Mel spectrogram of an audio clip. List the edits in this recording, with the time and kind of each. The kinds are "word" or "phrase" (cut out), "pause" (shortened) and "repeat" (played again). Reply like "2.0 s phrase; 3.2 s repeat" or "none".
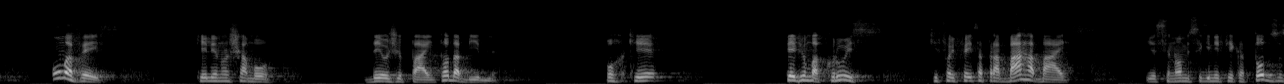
none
